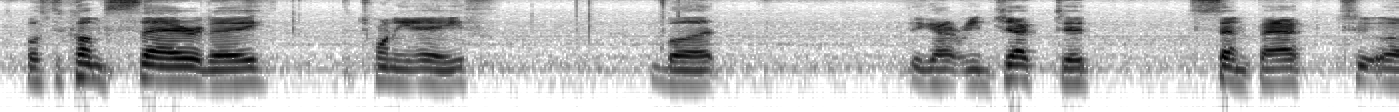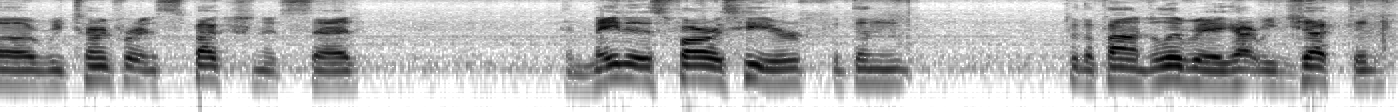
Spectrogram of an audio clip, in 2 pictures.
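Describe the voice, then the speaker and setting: A man's voice: medium pitch, fairly even intonation, moderate pace, pauses often, fairly bright tone, a little hiss or hum, poor audio. A man talking casually and off the cuff as he narrates an unboxing video, recorded indoors at home on a handheld cell phone. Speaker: amateur unboxing video maker.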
